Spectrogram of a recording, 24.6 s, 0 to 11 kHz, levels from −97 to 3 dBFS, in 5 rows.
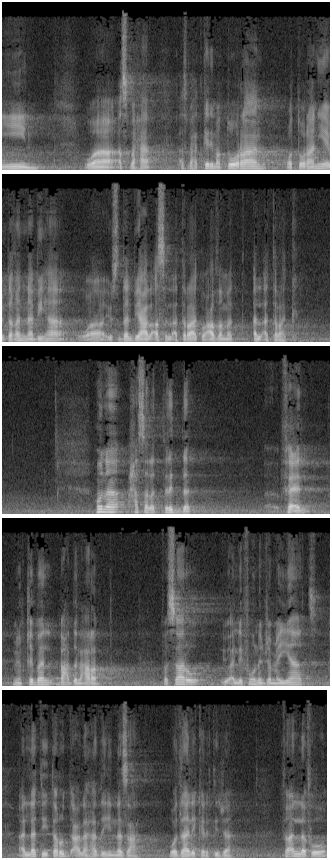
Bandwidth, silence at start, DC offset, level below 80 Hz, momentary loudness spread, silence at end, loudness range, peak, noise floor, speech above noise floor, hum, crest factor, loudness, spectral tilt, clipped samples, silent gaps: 11 kHz; 0 s; under 0.1%; -56 dBFS; 21 LU; 0 s; 3 LU; -2 dBFS; -47 dBFS; 23 dB; none; 22 dB; -24 LUFS; -5.5 dB/octave; under 0.1%; none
